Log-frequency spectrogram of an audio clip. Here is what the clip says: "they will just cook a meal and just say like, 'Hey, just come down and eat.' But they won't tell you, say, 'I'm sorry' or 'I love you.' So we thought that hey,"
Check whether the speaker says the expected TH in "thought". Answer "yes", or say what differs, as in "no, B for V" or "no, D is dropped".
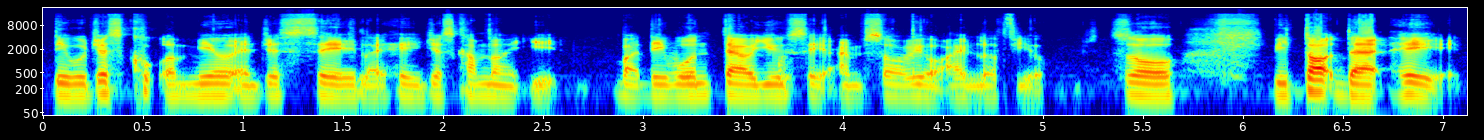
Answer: no, T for TH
